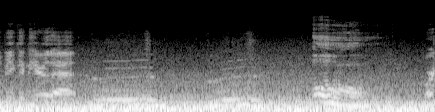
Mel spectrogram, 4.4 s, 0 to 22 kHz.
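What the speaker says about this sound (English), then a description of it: "Oh, dude, the supercharger. Oh, I hope you can hear that." Fire-damaged supercharged Audi S4 engine revving hard while driving, a loud, close rumble rising and falling with throttle, overlaid by someone talking excitedly.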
